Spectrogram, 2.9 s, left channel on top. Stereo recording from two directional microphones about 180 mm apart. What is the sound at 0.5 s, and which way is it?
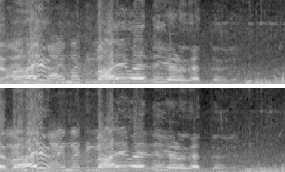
Speech, 20° left (ahead or behind).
